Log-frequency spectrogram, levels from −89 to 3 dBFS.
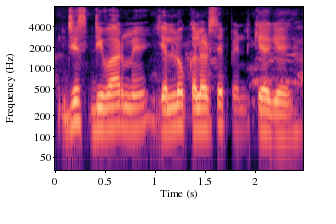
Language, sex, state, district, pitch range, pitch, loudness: Hindi, male, Arunachal Pradesh, Papum Pare, 125-145 Hz, 130 Hz, -15 LUFS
